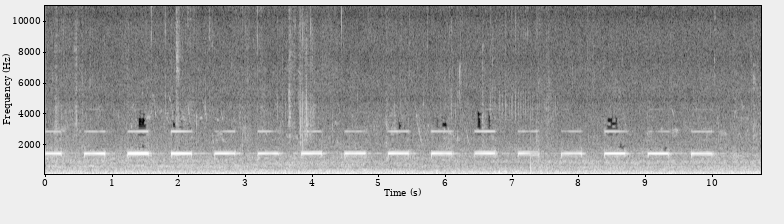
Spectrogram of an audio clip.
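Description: A vehicle's reversing alarm beeping steadily at one pitch, about one and a half beeps a second, over a low background rumble.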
